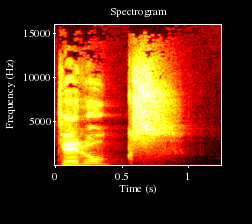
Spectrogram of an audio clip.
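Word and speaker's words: kerux (κῆρυξ): La palabra pregonero también en griego, mis hermanos, viene una palabra que se pronuncia kerux, que significa predicador, anunciador, un heraldo.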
